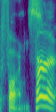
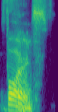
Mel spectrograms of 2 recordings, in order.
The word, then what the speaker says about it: Fearns: It's like the plant, but plural. So Fearns. – Say it again. – Yeah. Fearns.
